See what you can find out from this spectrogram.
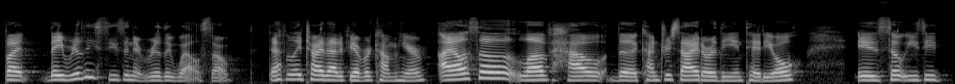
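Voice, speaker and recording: A woman's voice: mid-range voice, moderate pace, smooth. A young American woman talking casually to her viewers in a conversational way, dropping in filler words like "like" and "you know". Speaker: video creator answering viewer questions.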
